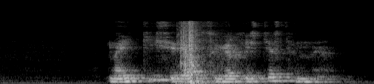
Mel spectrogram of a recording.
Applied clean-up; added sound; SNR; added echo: none; Telephone; 2 dB; reverberation time 0.6 s.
